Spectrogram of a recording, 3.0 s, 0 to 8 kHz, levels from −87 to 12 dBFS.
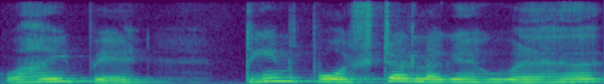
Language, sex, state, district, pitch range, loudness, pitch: Hindi, female, Jharkhand, Garhwa, 245-285 Hz, -14 LUFS, 260 Hz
